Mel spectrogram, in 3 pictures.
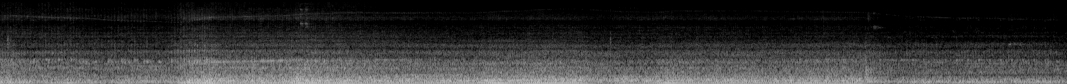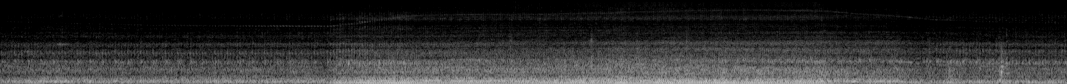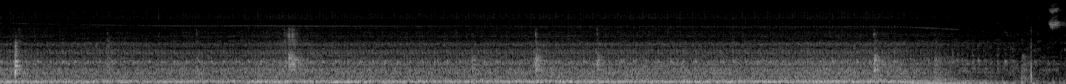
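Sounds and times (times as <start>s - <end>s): backhoe diesel engine running: 0.0s - 32.0s.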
